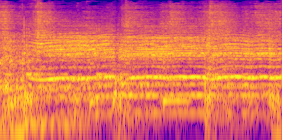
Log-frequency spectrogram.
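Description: Sikh kirtan: harmonium chords held under voices singing, with tabla drums played in a steady rhythm.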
